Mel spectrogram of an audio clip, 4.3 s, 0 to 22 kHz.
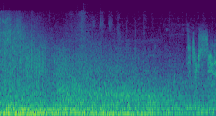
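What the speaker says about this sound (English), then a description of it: "Did you see that explosion? Looks like that's one of them down." A supply ship blows up in the flight combat game Ace Combat 7, a loud rumbling blast that dominates at first and slowly tails off, with faint game chatter at the end.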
